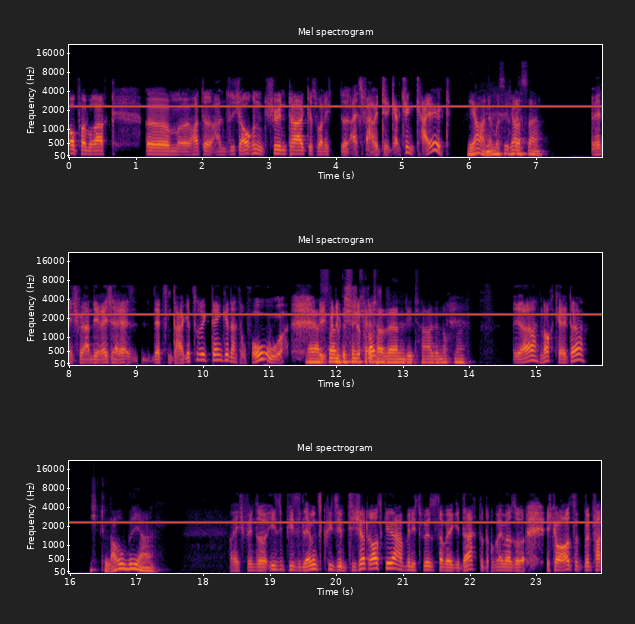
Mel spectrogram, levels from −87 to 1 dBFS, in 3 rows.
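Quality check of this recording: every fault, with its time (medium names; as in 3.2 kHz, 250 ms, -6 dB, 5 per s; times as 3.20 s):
whine 2.3 kHz -34 dBFS
16.36 s: pop -26 dBFS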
